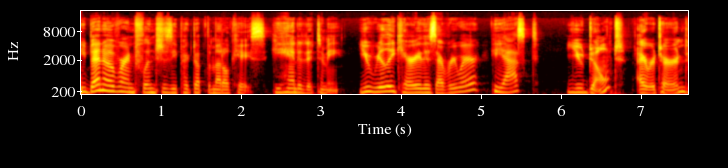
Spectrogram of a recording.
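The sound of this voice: The pitch shifts in an ordinary way as an unforced reading voice goes on.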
